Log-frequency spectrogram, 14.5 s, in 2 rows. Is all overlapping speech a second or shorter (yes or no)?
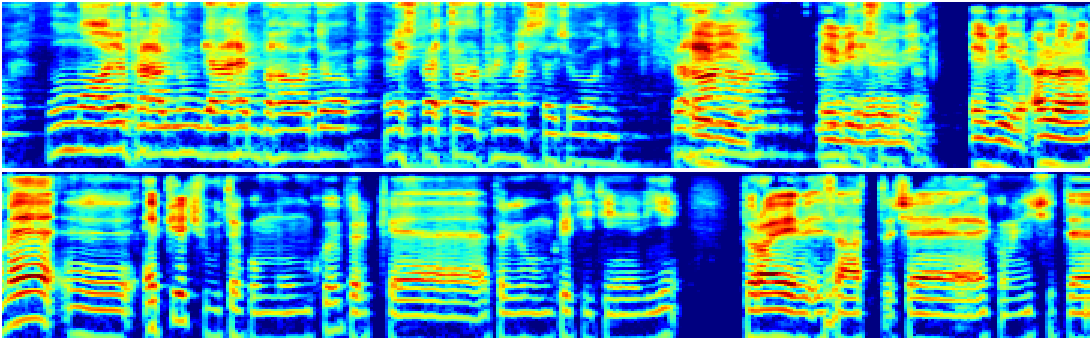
no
